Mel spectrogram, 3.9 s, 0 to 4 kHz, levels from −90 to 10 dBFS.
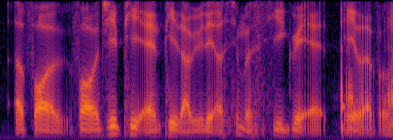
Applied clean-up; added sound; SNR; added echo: none; none; none; none.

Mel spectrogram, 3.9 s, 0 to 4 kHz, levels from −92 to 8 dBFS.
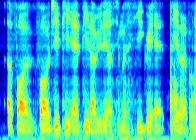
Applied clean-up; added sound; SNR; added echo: none; Chirp, tweet; 17 dB; reverberation time 0.4 s.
